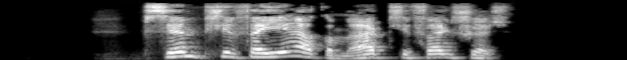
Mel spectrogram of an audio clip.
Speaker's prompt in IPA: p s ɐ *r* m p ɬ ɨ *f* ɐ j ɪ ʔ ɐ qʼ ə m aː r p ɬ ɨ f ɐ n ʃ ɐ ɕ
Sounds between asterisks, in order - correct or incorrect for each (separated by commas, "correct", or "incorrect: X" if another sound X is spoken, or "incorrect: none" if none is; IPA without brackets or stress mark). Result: incorrect: none, correct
